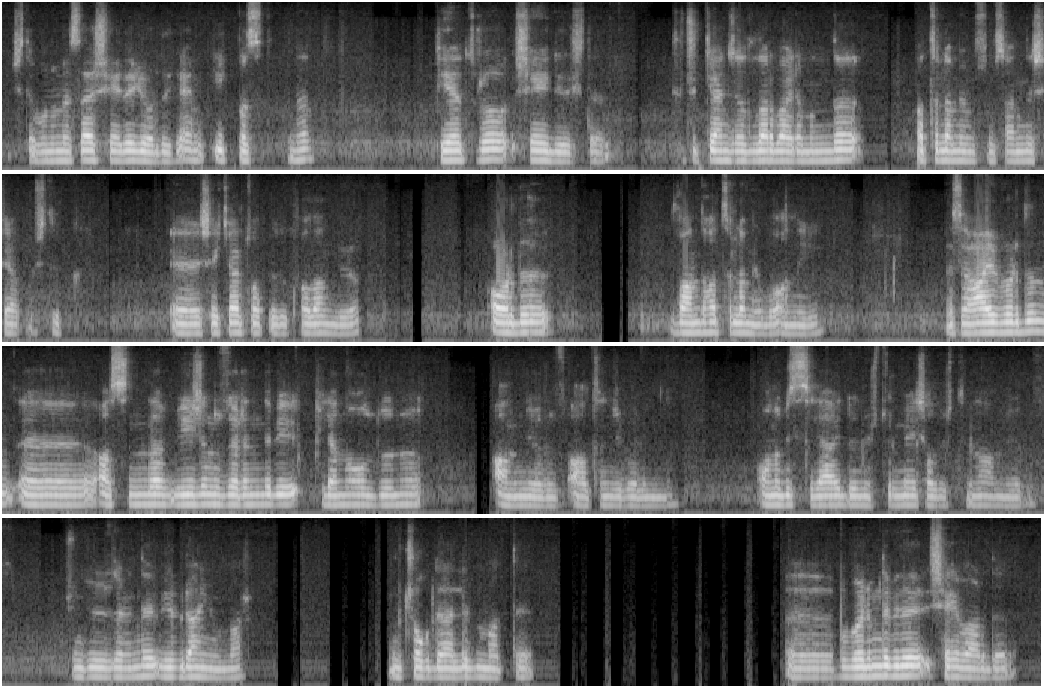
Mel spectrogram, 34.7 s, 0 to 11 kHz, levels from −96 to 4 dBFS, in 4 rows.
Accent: native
